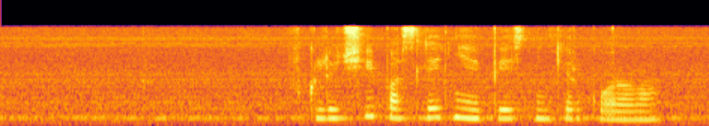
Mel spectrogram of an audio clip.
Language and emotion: Russian, neutral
